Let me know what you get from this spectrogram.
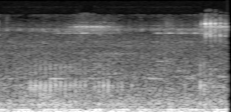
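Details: A house cat, asked in Malayalam why it bites the idle kittens, keeps up a low, even purring rumble, soft and steady throughout.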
